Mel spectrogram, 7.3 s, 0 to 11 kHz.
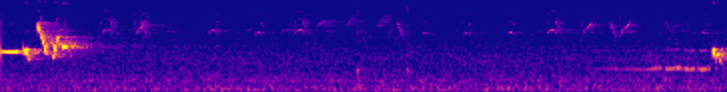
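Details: From a room at home, 5 May 2013, a Japanese bush warbler ends a phrase with a loud explosive flourish, then faint twittering of other small birds, and a new low whistle begins at the end.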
